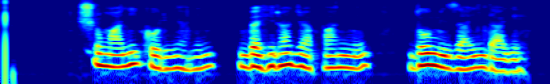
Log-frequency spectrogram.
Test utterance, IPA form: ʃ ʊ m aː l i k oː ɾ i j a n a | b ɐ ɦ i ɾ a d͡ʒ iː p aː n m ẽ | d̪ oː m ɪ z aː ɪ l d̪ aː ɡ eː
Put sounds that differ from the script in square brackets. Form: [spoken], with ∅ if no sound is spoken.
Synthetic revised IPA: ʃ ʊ m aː l i k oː ɾ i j a n [e] | b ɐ ɦ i ɾ a d͡ʒ [aː] p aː n m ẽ | d̪ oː m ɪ z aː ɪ l d̪ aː ɡ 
